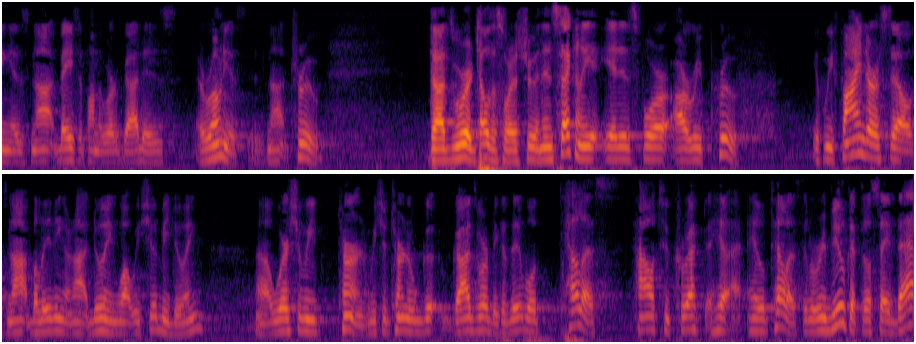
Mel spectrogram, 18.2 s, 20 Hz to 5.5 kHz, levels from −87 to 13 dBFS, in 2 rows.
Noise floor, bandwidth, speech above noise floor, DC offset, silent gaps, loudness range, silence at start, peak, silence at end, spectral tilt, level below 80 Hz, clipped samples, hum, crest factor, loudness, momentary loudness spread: -60 dBFS; 5.4 kHz; 32 dB; under 0.1%; none; 9 LU; 0 s; -8 dBFS; 0 s; -8.5 dB/octave; -52 dBFS; under 0.1%; none; 22 dB; -29 LUFS; 13 LU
